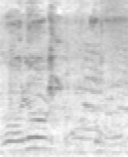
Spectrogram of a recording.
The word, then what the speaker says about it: Gulu: What some of you call Gulu. The right pronunciation, I'm told, is Gulu.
